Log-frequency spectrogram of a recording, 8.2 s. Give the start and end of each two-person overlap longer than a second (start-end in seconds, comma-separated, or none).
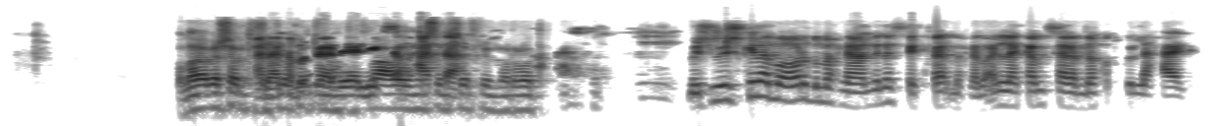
1.7-3.1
